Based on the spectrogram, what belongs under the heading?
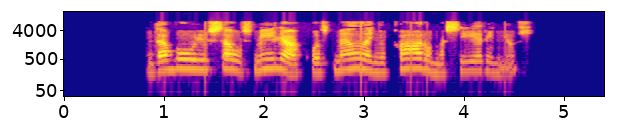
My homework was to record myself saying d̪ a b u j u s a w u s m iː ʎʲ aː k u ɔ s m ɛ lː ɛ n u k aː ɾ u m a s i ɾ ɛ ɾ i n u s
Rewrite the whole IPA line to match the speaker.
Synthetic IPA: d̪ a b uː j u s a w u s m iː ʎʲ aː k u ɔ s m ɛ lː ɛ ɲ u k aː ɾ u m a s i ɛ ɾ i ɲ u s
